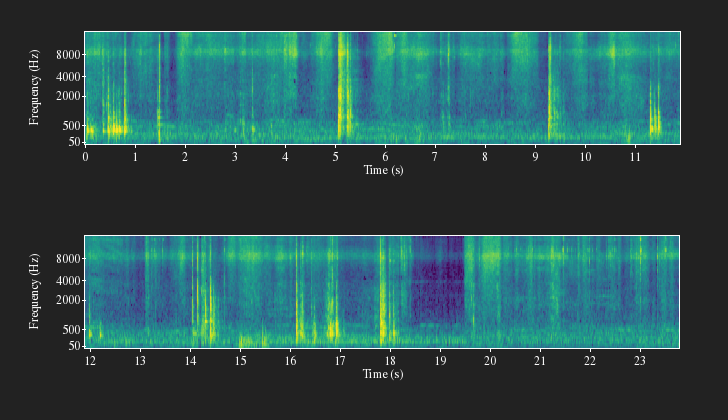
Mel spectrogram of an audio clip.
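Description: Irregular sharp knocks and clatters, about a dozen, the loudest near the start: poles and pipes knocking together as they are picked up from a pile and handled.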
